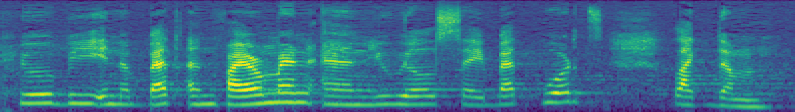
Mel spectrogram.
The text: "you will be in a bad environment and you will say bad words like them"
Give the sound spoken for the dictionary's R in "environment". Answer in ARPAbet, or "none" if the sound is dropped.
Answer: none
